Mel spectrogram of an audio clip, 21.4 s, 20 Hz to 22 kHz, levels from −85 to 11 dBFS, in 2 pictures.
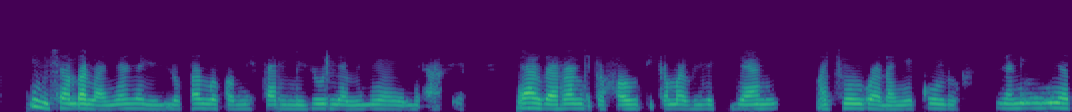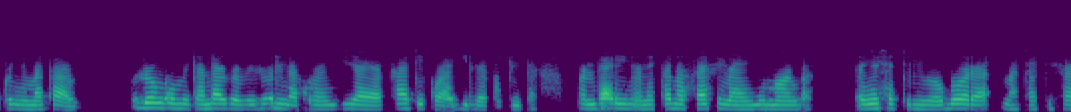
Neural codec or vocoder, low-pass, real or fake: codec, 44.1 kHz, 1.7 kbps, Pupu-Codec; 3.6 kHz; fake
